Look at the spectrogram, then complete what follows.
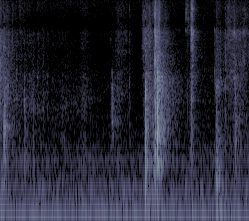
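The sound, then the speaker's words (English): Adhesive backing paper is peeled off a piece of chrome film cut to fit a laptop, in a few short, crinkly bursts of rustling, the loudest near the middle, over a steady low electrical hum with no talking. “We're gonna peel the backing off.”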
